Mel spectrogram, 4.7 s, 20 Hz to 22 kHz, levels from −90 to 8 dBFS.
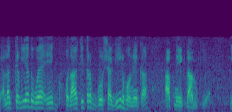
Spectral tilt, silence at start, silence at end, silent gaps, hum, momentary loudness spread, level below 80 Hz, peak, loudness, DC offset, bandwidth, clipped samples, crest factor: -6 dB/octave; 0 s; 0 s; none; none; 8 LU; -68 dBFS; -10 dBFS; -30 LUFS; under 0.1%; 6 kHz; under 0.1%; 20 dB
